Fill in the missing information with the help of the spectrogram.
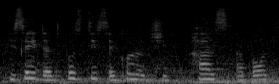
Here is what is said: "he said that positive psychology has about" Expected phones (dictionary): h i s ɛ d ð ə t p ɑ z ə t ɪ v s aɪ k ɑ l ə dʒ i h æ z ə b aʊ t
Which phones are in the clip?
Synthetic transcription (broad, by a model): h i s ɛ d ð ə t p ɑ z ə t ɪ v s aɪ k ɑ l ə ʃ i h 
